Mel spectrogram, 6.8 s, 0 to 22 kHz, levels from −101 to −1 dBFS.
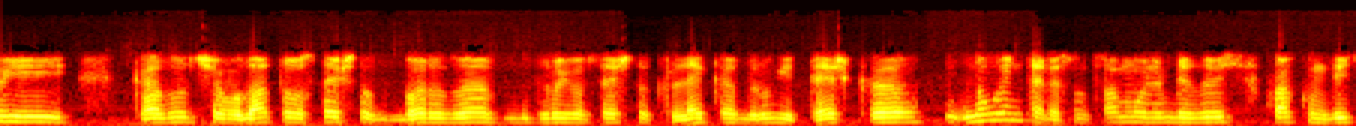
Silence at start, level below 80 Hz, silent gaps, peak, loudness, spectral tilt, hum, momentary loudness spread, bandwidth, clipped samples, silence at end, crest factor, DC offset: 0 s; -60 dBFS; none; -6 dBFS; -23 LUFS; -7 dB/octave; none; 7 LU; 4.3 kHz; under 0.1%; 0 s; 18 dB; under 0.1%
